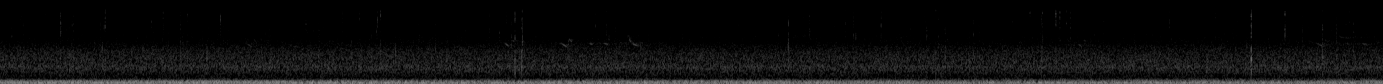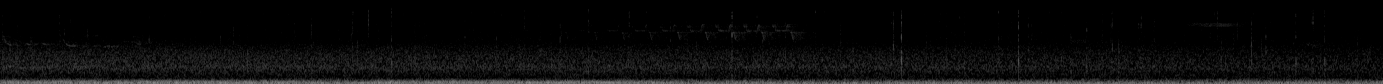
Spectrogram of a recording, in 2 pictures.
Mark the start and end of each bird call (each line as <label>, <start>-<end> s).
Baltimore Oriole (Icterus galbula), 4.8-6.8 s
Baltimore Oriole (Icterus galbula), 12.8-15.5 s
Ovenbird (Seiurus aurocapilla), 19.1-22.1 s
Blue-winged Warbler (Vermivora cyanoptera), 25.6-26.8 s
